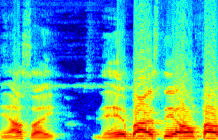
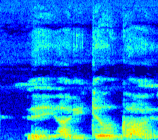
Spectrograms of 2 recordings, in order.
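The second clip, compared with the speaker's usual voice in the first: barely audible, very quiet, low whisper; 26 dB quieter than usual. Imitating Ralph Ancient, usually quiet as a mouse: Ralph Ancient impression, low and quiet. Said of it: "He got that low voice, you know, like".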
